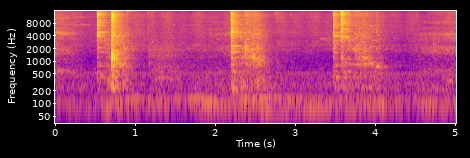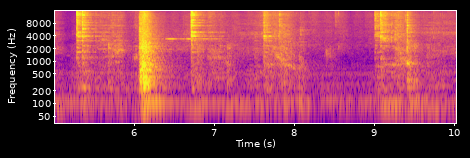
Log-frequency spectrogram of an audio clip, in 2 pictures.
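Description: A metal spoon stirring and scraping through a taro root and prawn curry with yogurt in a pan, a series of spaced clinks and scrapes against the pan over a faint background hum, with no talking.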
